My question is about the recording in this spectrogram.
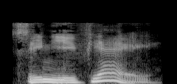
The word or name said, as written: signifie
